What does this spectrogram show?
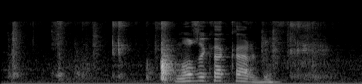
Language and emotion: Russian, neutral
